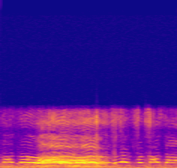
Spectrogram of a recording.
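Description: A crowd shouting and yelling together during a police riot-control drill, a loud sustained roar of voices that swells and then breaks into scattered cries.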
